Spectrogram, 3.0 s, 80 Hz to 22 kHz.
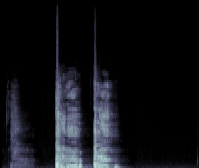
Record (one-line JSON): {"cough_length": "3.0 s", "cough_amplitude": 32768, "cough_signal_mean_std_ratio": 0.38, "survey_phase": "beta (2021-08-13 to 2022-03-07)", "age": "65+", "gender": "Male", "wearing_mask": "No", "symptom_cough_any": true, "symptom_runny_or_blocked_nose": true, "symptom_fatigue": true, "symptom_headache": true, "symptom_change_to_sense_of_smell_or_taste": true, "symptom_onset": "8 days", "smoker_status": "Ex-smoker", "respiratory_condition_asthma": false, "respiratory_condition_other": false, "recruitment_source": "Test and Trace", "submission_delay": "2 days", "covid_test_result": "Positive", "covid_test_method": "RT-qPCR", "covid_ct_value": 17.8, "covid_ct_gene": "ORF1ab gene", "covid_ct_mean": 19.0, "covid_viral_load": "600000 copies/ml", "covid_viral_load_category": "Low viral load (10K-1M copies/ml)"}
